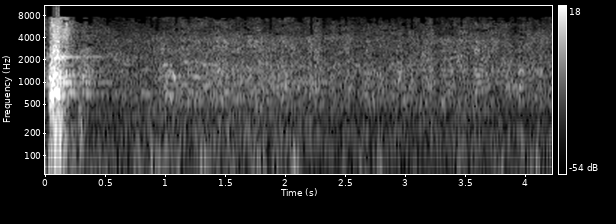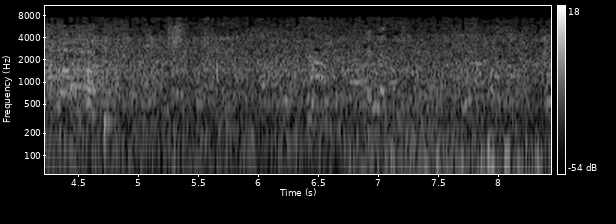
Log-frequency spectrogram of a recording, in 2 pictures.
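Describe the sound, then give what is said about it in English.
A voice imitates a dog's bark with one loud, sharp burst at the start, followed by ongoing talking. “that's a dog. It's me. The dog wants to be the controller. This is my house.”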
